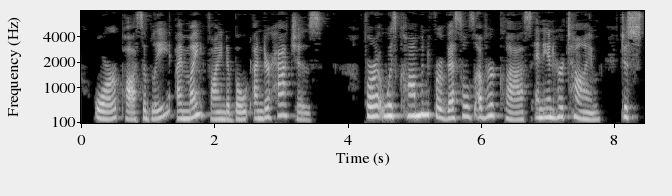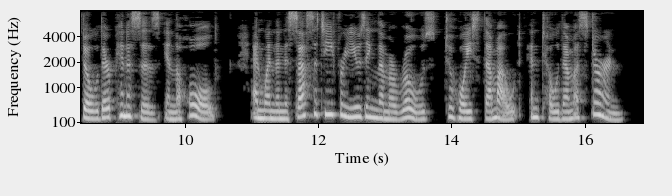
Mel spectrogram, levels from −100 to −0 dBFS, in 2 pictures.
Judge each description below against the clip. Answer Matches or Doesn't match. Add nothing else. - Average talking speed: Matches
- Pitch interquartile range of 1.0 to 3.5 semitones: Doesn't match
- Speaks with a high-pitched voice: Matches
